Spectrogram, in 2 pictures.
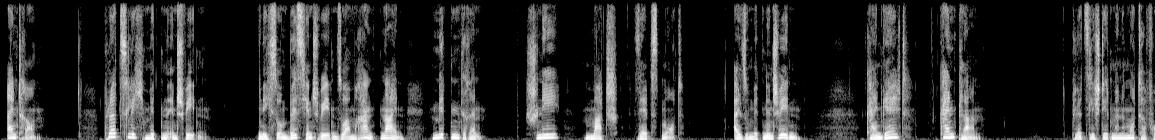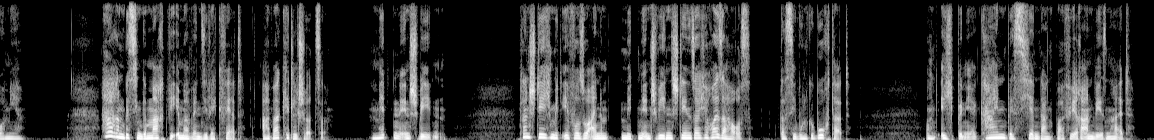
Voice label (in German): Schauspiel Neutral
